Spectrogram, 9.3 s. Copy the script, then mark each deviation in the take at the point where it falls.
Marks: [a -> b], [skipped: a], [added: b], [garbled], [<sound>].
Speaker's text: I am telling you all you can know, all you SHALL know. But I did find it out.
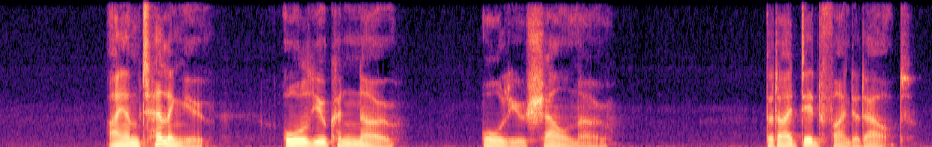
I am telling you all you can know, all you SHALL know. [But -> That] I did find it out.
